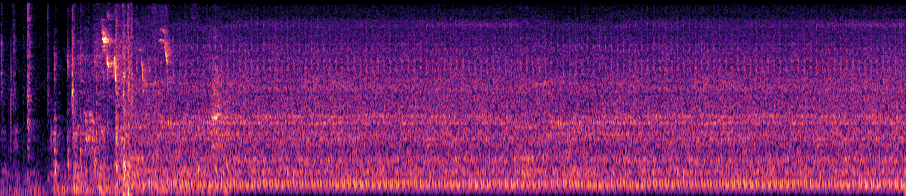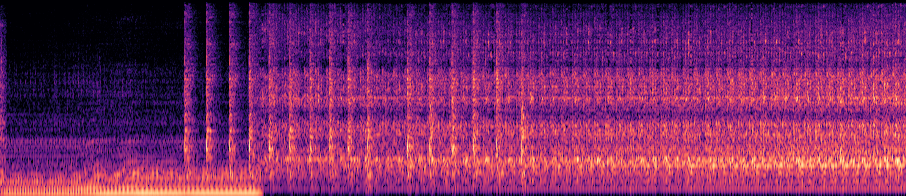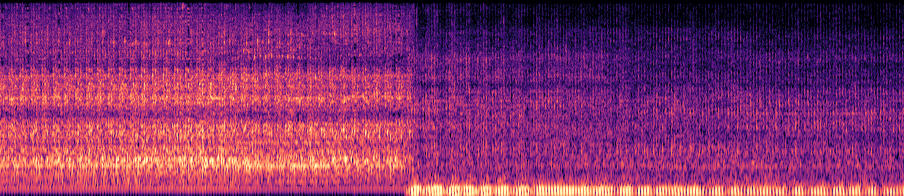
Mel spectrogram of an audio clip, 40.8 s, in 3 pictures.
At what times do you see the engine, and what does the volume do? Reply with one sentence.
You can hear the engine from 0.0 to 40.7 s, getting louder then quieter.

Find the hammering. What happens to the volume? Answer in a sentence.
The volume of the hammering stays about the same.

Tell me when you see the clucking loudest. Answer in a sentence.
The loudest moment of the clucking is at 2 seconds.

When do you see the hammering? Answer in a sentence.
You can hear the hammering from 16.4 to 21.6 s.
